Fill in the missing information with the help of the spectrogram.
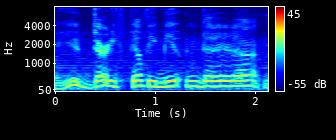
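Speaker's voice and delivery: imitated angry tirade; mock outrage. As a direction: spit out a mock insult, loud and high. Acted angry villain quote.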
